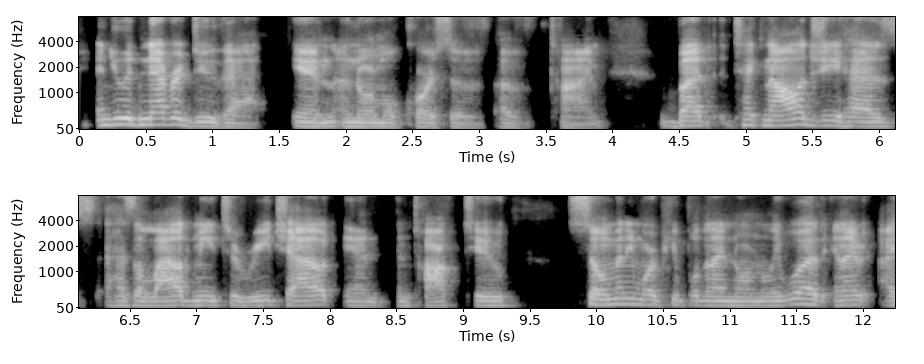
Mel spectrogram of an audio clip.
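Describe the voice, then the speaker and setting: A man's voice: mid-range voice, a bit bright. An American man speaking casually as a guest author in a video interview, with a wry, comically exaggerating and self-deprecating manner. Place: indoors on a video call. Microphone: video call.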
